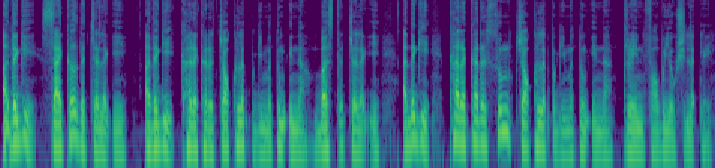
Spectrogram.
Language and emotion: Manipuri, neutral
